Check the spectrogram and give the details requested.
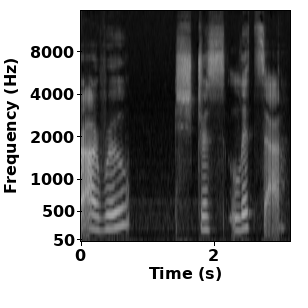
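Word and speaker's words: strelitzia: the table today and Sunstone mhm the floor aru litza I'm going to spell that too s t r e l i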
